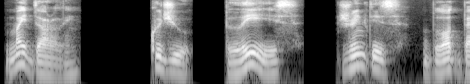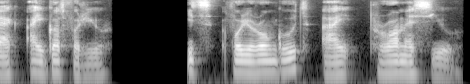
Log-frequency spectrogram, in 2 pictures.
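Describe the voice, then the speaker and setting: A man acts out a cocky vampire who keeps a captive. His voice is low and he talks in a smug, coaxing way, full of endearments. It is an intimate, possessive monologue in the manner of a roleplay audio drama. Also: slow. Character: possessive, cocky male vampire captor, obsessive and condescending.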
